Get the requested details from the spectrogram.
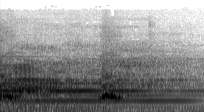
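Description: A dog, Mahler, gives two short barks, about half a second apart, clear, over a steady humming tone in the background.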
